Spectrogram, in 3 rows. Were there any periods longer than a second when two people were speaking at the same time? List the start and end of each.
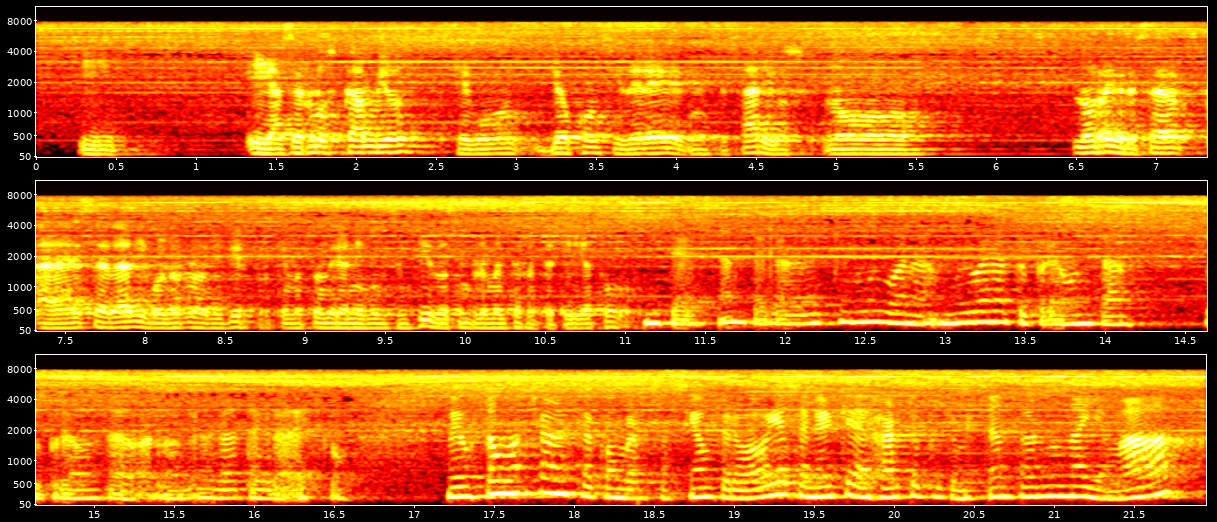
none

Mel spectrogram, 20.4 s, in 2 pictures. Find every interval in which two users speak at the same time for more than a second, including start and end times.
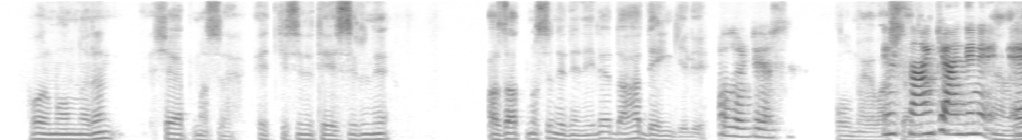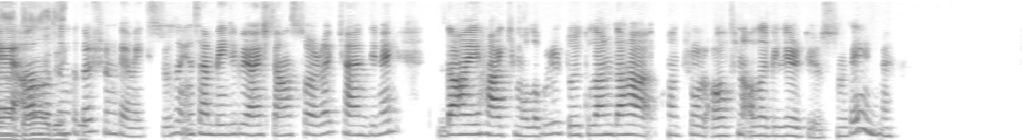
9.9-11.1

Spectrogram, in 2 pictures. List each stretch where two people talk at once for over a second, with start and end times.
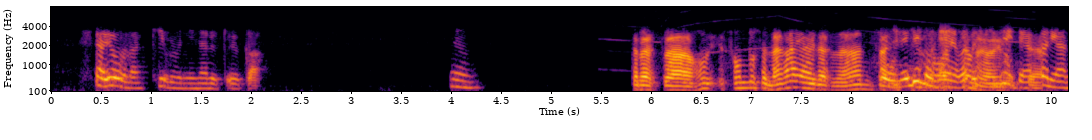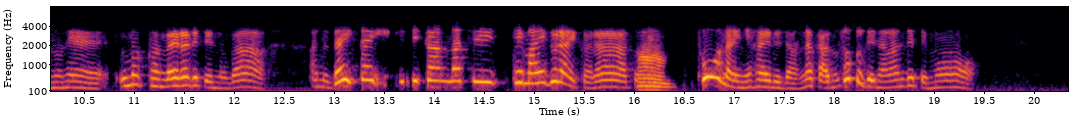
8.1-10.0

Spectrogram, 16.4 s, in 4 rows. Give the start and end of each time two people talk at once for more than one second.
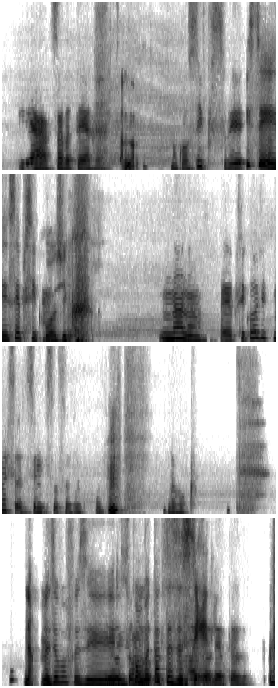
13.9-15.6

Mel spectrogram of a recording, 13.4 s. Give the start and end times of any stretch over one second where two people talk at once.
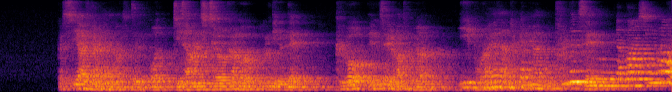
none

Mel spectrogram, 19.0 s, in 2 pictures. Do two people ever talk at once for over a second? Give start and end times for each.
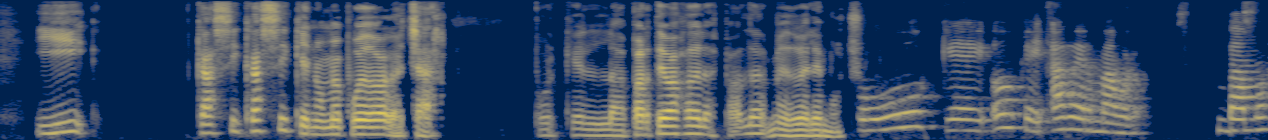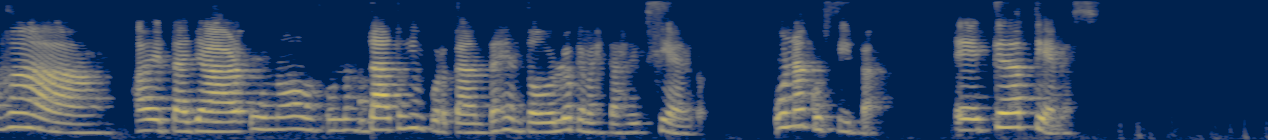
none

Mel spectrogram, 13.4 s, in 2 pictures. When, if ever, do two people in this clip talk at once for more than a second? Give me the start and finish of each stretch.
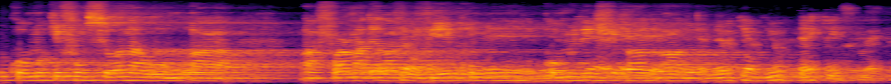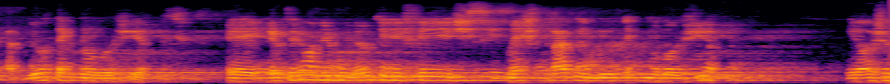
3.6-5.0

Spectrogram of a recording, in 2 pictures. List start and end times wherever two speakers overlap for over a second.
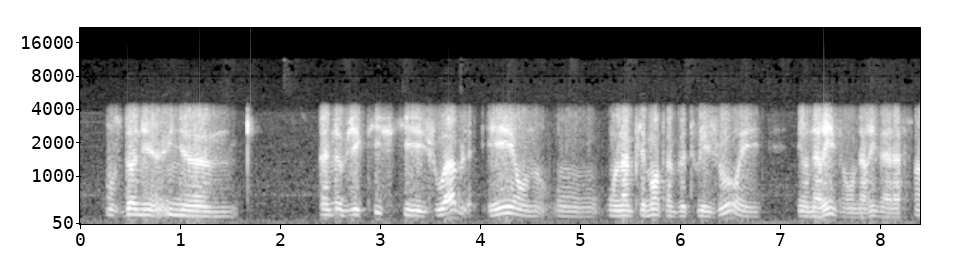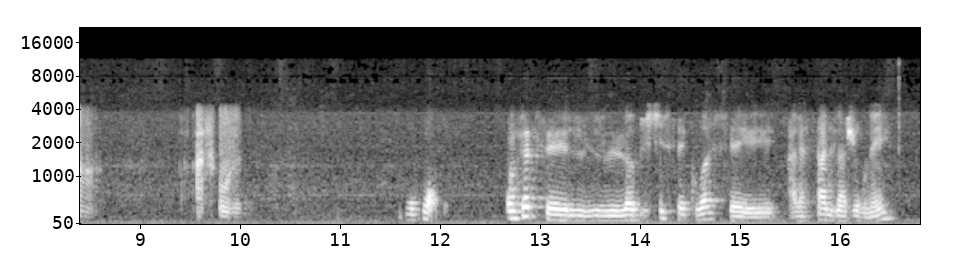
none

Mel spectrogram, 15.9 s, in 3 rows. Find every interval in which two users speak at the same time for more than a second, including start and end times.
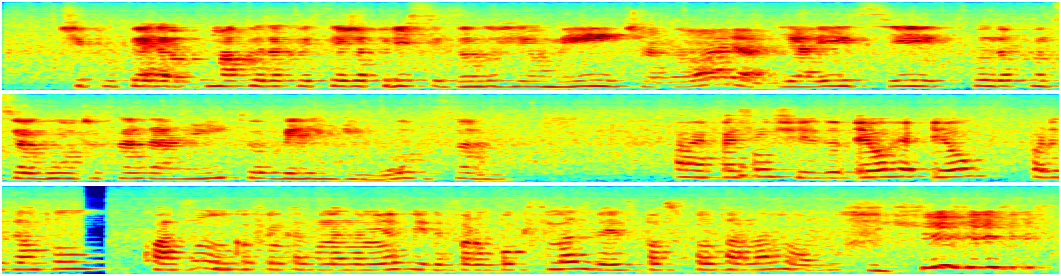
none

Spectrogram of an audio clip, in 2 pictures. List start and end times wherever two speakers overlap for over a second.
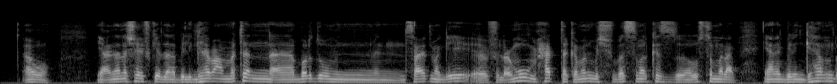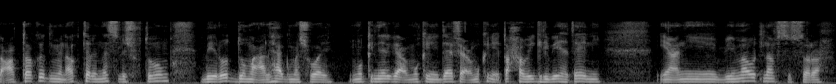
none

